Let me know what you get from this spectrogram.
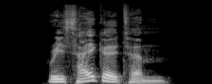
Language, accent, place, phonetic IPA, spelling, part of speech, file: German, Germany, Berlin, [ˌʁiˈsaɪ̯kl̩təm], recyceltem, adjective, De-recyceltem.ogg
- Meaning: strong dative masculine/neuter singular of recycelt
